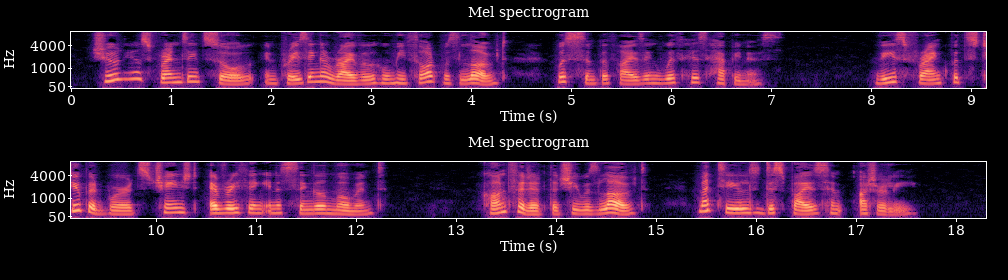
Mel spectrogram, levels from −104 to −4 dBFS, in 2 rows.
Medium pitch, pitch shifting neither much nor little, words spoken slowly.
Yes: medium, 175 Hz; average, 4.4 semitones; slow, 120 wpm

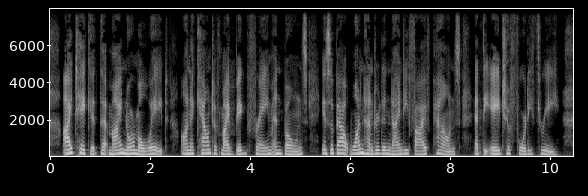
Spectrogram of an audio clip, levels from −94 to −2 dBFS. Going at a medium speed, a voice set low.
No: average, 165 wpm; medium, 185 Hz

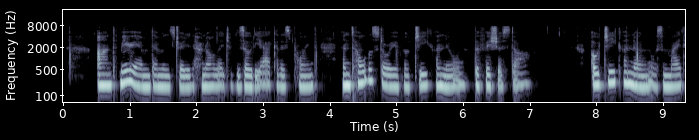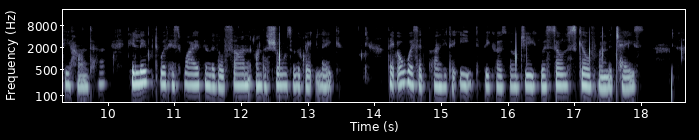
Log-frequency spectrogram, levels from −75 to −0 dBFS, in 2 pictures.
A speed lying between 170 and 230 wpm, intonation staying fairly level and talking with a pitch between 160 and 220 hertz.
Yes: average, 180 wpm; narrow, 2.0 semitones; medium, 185 Hz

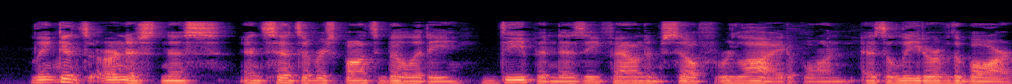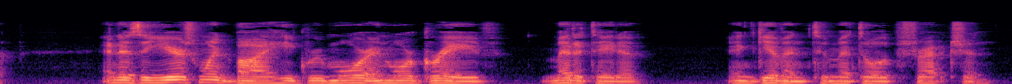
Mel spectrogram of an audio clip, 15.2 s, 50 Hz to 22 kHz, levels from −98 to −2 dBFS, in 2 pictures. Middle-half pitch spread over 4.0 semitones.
No: average, 2.9 semitones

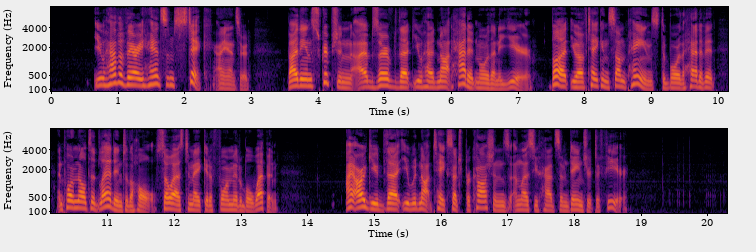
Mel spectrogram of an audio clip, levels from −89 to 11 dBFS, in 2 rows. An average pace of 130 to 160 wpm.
No: average, 195 wpm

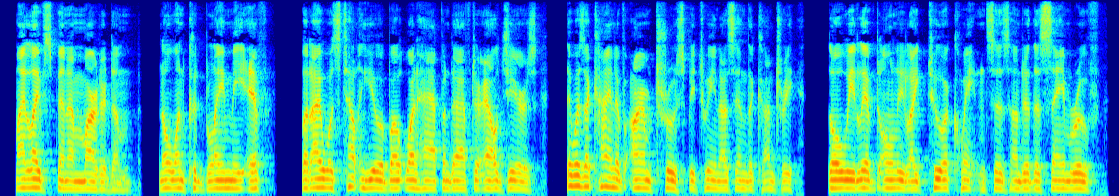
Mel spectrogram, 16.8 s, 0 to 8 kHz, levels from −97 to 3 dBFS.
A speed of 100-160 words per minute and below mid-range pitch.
Yes: average, 155 wpm; low, 120 Hz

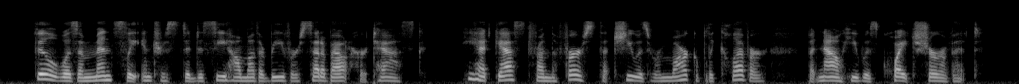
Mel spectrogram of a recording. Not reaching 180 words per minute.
No: average, 190 wpm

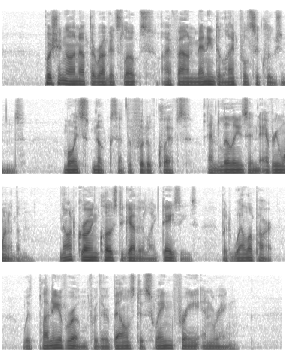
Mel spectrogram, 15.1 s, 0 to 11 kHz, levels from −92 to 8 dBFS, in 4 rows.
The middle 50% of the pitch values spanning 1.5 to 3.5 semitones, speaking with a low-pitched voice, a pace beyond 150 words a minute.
Yes: average, 2.9 semitones; very low, 85 Hz; average, 180 wpm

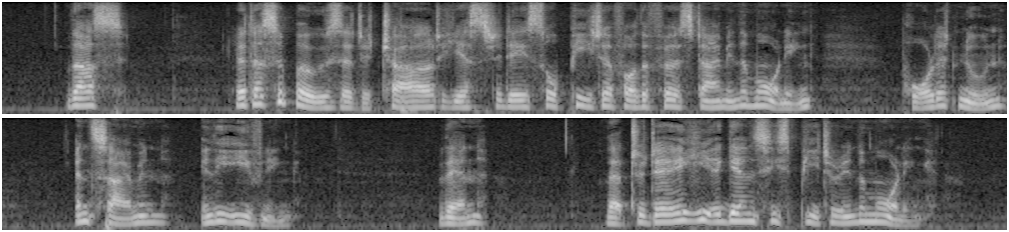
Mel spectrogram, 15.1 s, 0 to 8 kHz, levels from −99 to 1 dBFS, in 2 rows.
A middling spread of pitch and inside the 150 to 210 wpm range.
No: average, 3.8 semitones; average, 140 wpm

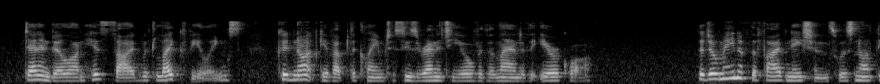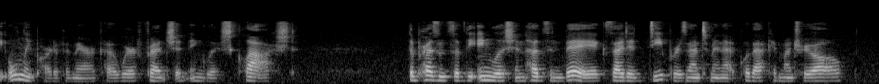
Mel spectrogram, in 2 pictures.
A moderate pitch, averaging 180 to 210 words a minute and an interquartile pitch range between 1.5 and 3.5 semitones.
Yes: medium, 170 Hz; average, 185 wpm; average, 2.7 semitones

